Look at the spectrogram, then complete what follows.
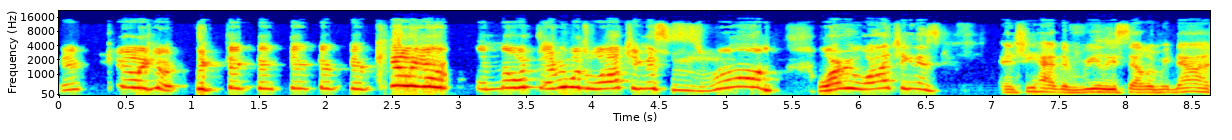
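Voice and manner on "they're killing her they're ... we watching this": mock very high, loud, gasping, sobbing, hyperventilating panic. Recalling his mom rushing into the room; retelling hyperventilating panic. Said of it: "And I'm hyperventilating".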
